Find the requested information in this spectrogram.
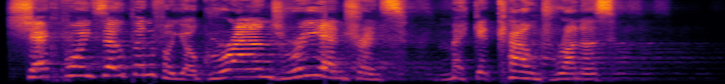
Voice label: Checkpoint Opened, Announcer; Flux; Scraprun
